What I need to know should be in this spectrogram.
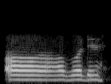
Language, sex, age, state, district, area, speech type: Assamese, female, 45-60, Assam, Nagaon, rural, conversation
